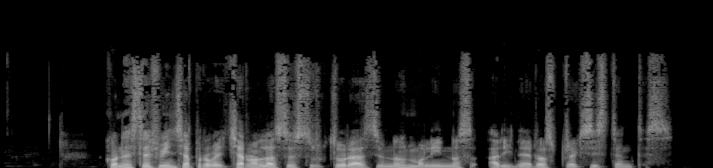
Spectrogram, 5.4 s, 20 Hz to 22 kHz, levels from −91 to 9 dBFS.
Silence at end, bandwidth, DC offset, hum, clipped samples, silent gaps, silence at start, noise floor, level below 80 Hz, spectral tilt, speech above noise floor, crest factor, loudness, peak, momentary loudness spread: 0.35 s; 15.5 kHz; under 0.1%; none; under 0.1%; none; 0.8 s; -61 dBFS; -72 dBFS; -4 dB/octave; 35 dB; 22 dB; -27 LUFS; -6 dBFS; 11 LU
